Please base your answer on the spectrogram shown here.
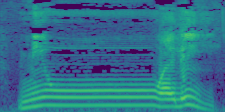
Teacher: الجزء اللساني في النون انعدم وتحول إلى واو، وأن الغنة قد بقيت · Term: الإدغام بغنة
